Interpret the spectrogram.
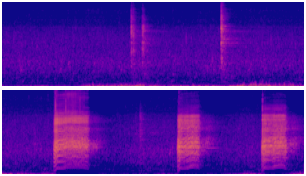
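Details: Female raven kept in an aviary, filmed unseen while alone and chatty: a few faint clicks, then three hoarse, grating caws spaced roughly one to two seconds apart, with low rumbling noise beneath.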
